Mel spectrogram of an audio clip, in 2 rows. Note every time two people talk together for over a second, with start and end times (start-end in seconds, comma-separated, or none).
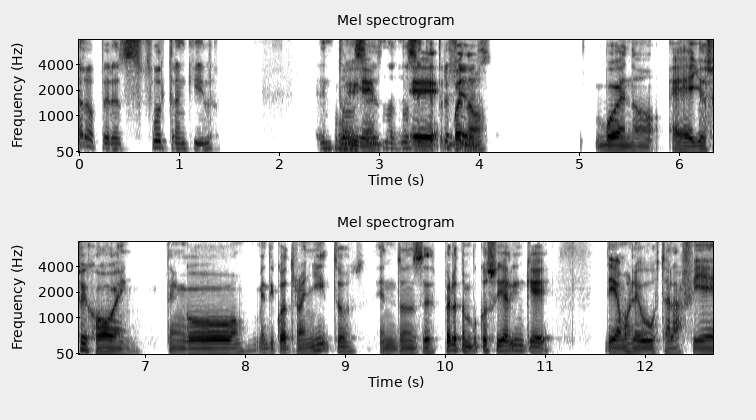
2.5-4.1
